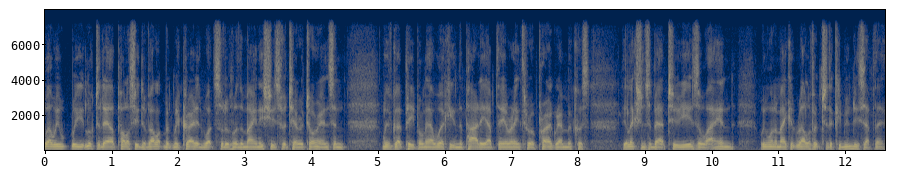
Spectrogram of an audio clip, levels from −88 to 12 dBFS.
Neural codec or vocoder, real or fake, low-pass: none; real; 7.2 kHz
